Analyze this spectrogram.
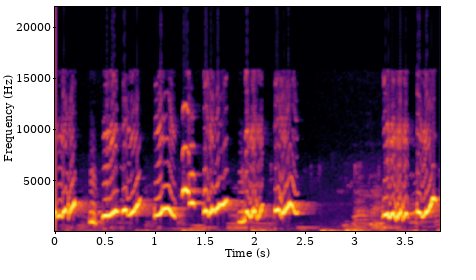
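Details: Agitated white-rumped shama seeking a rival delivers rich slurred whistles that rise and fall in quick phrases, with short gaps and a few harsh clicks between them.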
